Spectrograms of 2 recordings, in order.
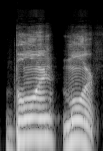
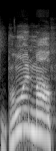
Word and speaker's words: Bournemouth: It's pronounced born morph. It's born mouth in my country, bro.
